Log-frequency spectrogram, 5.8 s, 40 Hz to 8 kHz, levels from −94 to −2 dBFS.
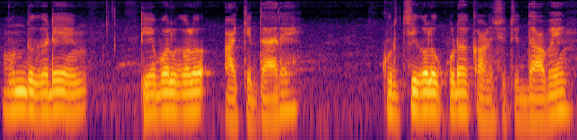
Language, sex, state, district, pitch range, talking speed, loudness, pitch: Kannada, male, Karnataka, Koppal, 100-125 Hz, 75 wpm, -19 LUFS, 120 Hz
